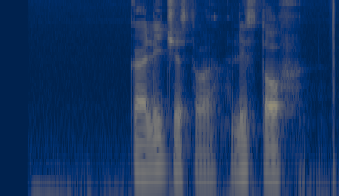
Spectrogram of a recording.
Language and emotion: Russian, neutral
